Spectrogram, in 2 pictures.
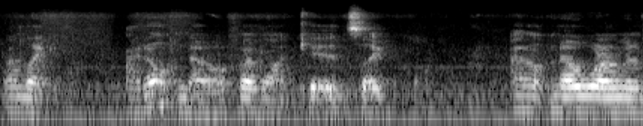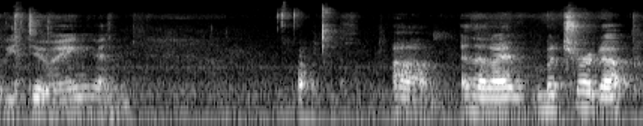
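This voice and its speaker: A young woman as a podcast guest, giggly and relaxed, talking in halting phrases. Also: low-pitched. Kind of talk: casual chat. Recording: echoey room with faint noise.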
